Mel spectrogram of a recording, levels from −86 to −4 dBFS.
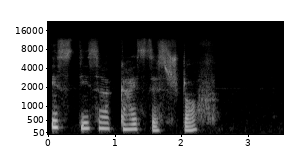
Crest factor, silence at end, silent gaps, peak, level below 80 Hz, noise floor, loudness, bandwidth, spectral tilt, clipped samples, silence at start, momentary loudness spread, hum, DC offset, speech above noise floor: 20 dB; 1.05 s; none; -14 dBFS; -78 dBFS; -76 dBFS; -35 LUFS; 12.5 kHz; -5.5 dB/octave; under 0.1%; 0.05 s; 11 LU; none; under 0.1%; 42 dB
